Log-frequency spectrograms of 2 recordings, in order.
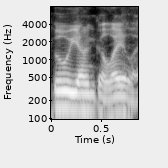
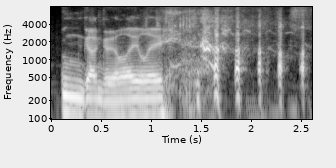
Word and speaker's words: Uiagalelei: DJ Uiagalelei.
